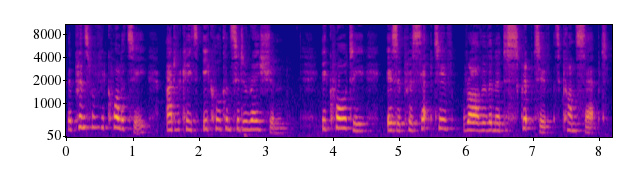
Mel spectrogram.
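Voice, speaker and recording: A woman playing a composed academic in a scripted debate, formal and measured. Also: a little high, very animated, warm tone. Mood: composed, reasoning. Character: composed female academic debater defending animal equality. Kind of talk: scripted studio debate for a listening exam.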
